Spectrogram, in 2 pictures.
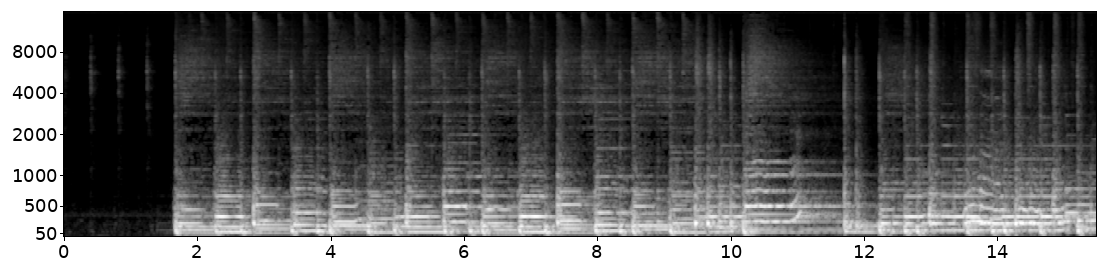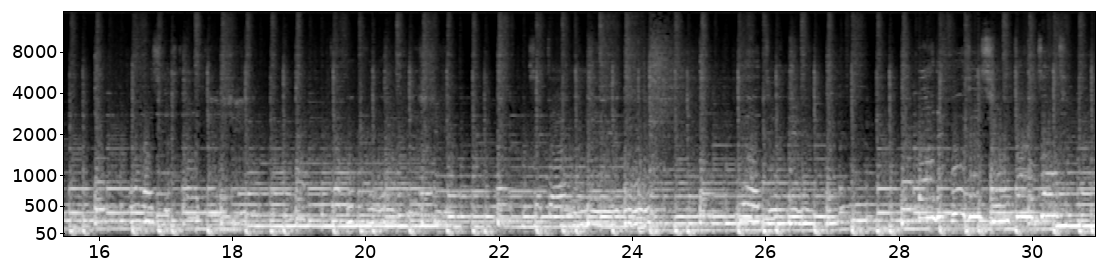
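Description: A live band launches into a song about two seconds in, after three faint ticks, then plays on loudly with guitar and drums.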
